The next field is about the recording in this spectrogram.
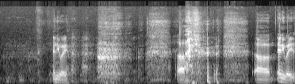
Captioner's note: laughter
